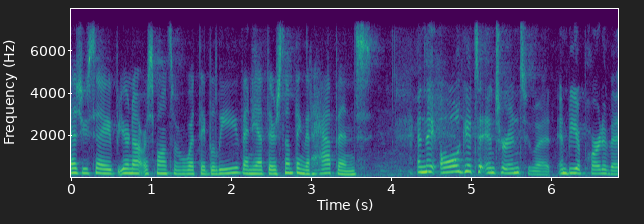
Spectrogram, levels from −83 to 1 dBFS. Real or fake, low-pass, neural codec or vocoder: real; 7.2 kHz; none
